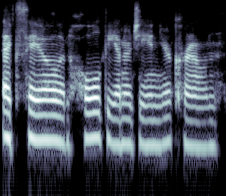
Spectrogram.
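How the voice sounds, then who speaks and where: Speaking at a moderate pace with a deep, clean, fairly even voice, a woman hosts a spiritual livestream into her phone from inside a cramped parked car. This channeler chats casually with viewers she calls darling and sweetheart, then guides a meditation while still getting over a cold, sucking a cough drop. The recording is dull, lo-fi and very dry, with no room echo.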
